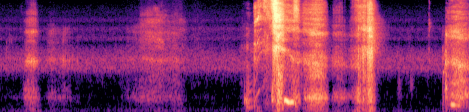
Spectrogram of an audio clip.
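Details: Adult with seasonal allergies, nightly sneezing fits for the past week lasting hours until Benadryl taken: quiet sniffs and building breaths, then a burst of several forceful sneezes in quick succession, complaining of itchiness; allergic sneezing fit.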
